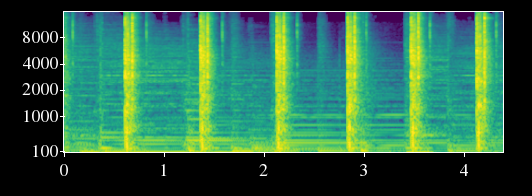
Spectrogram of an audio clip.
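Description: A WE P08 Luger green-gas blowback airsoft pistol firing single shots, about six of them evenly spaced, roughly one every 0.7 s. Each is a sharp crack as the gas fires the BB and cycles the toggle.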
